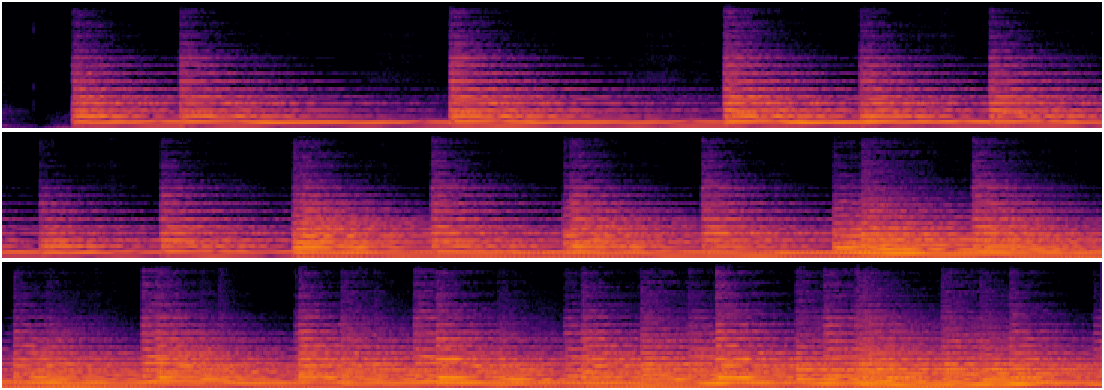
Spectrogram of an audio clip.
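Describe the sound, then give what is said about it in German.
Noon church bells of the Catholic parish church of St. Peter and Paul in Dalking, Upper Palatinate, ring steadily in a continuous peal, the strikes overlapping and growing fuller as more bells join in, with no voices present. “Das Mittagsläuten kommt heute von der katholischen Pfarrkirche St. Peter und Paul im oberpfälzischen Dalking.”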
